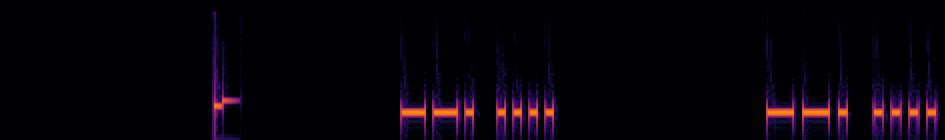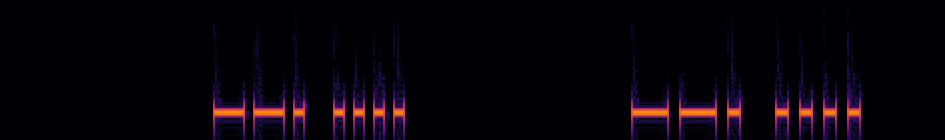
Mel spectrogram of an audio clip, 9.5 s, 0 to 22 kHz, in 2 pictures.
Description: Morse code, heard as a keyed tone, about 27 wpm, 700 Hz. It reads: GH GH GH GH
